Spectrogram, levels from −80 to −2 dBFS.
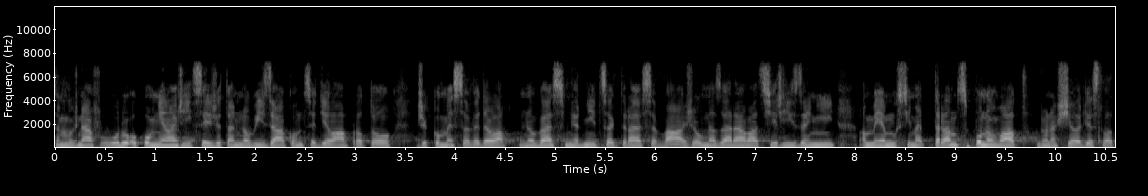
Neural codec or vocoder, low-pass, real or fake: codec, 16 kHz, 2 kbps, FunCodec, trained on LibriTTS, 25 frames a second; 7.2 kHz; fake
